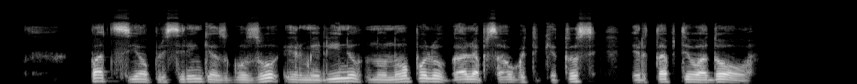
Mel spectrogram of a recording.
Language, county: Lithuanian, Klaipėda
